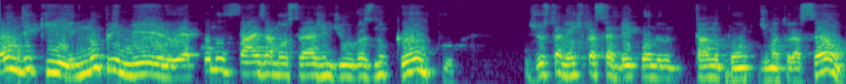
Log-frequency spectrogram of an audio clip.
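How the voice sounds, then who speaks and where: A normal speaking voice from a man at fairly high pitch and a fairly slow pace, with lively intonation and very even loudness. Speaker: teacher. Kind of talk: online lecture.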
